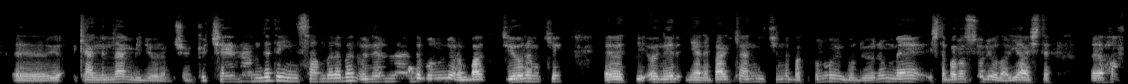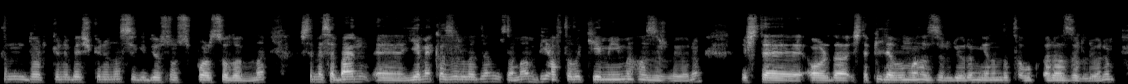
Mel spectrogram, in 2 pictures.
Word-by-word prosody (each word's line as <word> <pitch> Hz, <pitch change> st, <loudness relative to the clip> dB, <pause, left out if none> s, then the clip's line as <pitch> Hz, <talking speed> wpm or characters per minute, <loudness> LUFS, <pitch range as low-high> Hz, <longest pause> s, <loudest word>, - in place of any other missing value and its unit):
Iıı, 95 Hz, +1 st, 0 dB, 0.2 s
kendimden 115 Hz, +1 st, 0 dB
biliyorum 95 Hz, -4 st, -4 dB
çünkü. 100 Hz, -, -5 dB
Çevremde 145 Hz, +6 st, 0 dB
de 185 Hz, -, +4 dB
insanlara 150 Hz, -1 st, 0 dB
ben 175 Hz, 0 st, +2 dB
önerilerde 140 Hz, +4 st, -2 dB
bulunuyorum. 140 Hz, -6 st, +1 dB
Bak 120 Hz, 0 st, +6 dB, 0.2 s
diyorum 135 Hz, +1 st, +4 dB
ki, 135 Hz, 0 st, -3 dB, 0.4 s
evet 120 Hz, -1 st, +5 dB
bir -, -, 0 dB
öneri 125 Hz, +1 st, +2 dB
yani 105 Hz, -2 st, +1 dB
ben 120 Hz, 0 st, +6 dB
kendi 130 Hz, +1 st, -3 dB
içimde 130 Hz, 0 st, -7 dB
bak 105 Hz, -, -3 dB
bunu 130 Hz, +3 st, -8 dB
uyguluyorum 120 Hz, +2 st, -4 dB
ve 135 Hz, +1 st, +3 dB
işte -, -, -2 dB
bana 120 Hz, +1 st, +2 dB
soruyorlar, 120 Hz, -7 st, 0 dB
ya 110 Hz, +1 st, +4 dB
işte, -, -, -1 dB, 0.4 s
eee, 105 Hz, 0 st, +4 dB
haftanın 120 Hz, -1 st, -7 dB
4 120 Hz, -2 st, -3 dB
günü 115 Hz, 0 st, -6 dB
5 115 Hz, -3 st, 0 dB
günü 115 Hz, -1 st, -6 dB
nasıl 120 Hz, -2 st, -1 dB
gidiyorsun 110 Hz, +1 st, -3 dB
spor 105 Hz, +1 st, +1 dB
salonuna? 100 Hz, 0 st, 0 dB, 0.4 s
İşte -, -, -2 dB
mesela -, -, +1 dB
ben, 120 Hz, -1 st, +5 dB
eee, 100 Hz, -1 st, +1 dB
yemek 115 Hz, +5 st, +1 dB
hazırladığım 120 Hz, +1 st, -2 dB
zaman, 115 Hz, +3 st, -3 dB
bir 130 Hz, -, -3 dB
haftalık 120 Hz, 0 st, -2 dB
yemeğimi 115 Hz, +1 st, +1 dB
hazırlıyorum. 95 Hz, -5 st, -3 dB, 0.4 s
İşte 95 Hz, -3 st, +5 dB
orada 105 Hz, -1 st, +5 dB
işte -, -, -1 dB
pilavımı 110 Hz, -2 st, +2 dB
hazırlıyorum, 105 Hz, -1 st, -2 dB
yanında 105 Hz, +1 st, -2 dB
tavukları 100 Hz, 0 st, -2 dB
hazırlıyorum. 100 Hz, +2 st, -1 dB
115 Hz, 155 wpm, -24 LUFS, 105-130 Hz, 0.4 s, Bak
